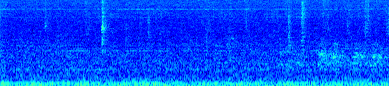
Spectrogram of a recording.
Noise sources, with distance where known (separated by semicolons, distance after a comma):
dog barking or whining, far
